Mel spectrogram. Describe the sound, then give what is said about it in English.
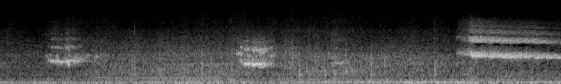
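A car driven recklessly tears along with a steady engine rumble while its tires squeal in three sharp, high-pitched bursts, the last one longest and loudest, with no voices present. “Why do you drive like you're trying to run people over?”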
